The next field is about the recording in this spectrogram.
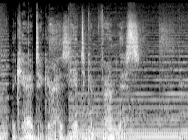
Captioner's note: none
